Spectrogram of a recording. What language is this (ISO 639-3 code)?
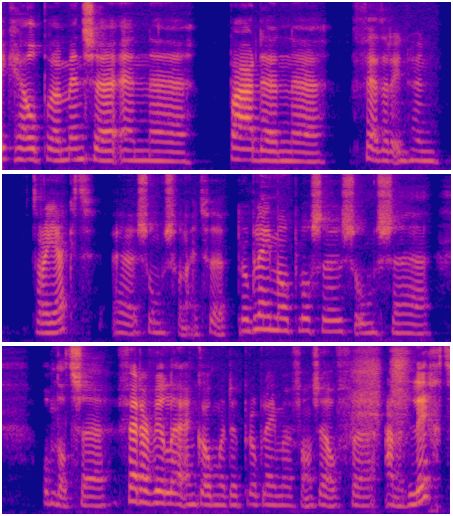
nld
